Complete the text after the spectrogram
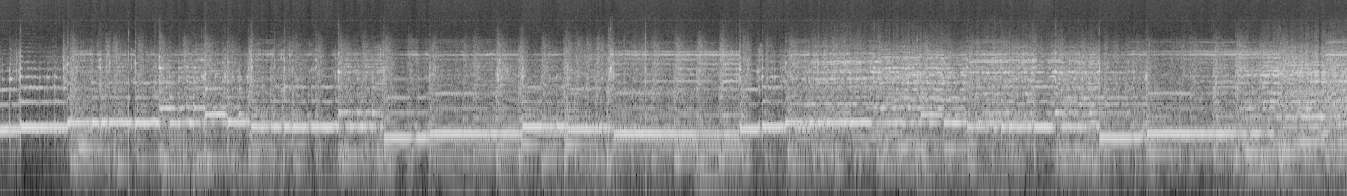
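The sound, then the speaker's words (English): Theme tune of a weekend radio programme broadcast to Merseyside: loud, continuous instrumental music with a bright, stepping melody over full accompaniment, playing steadily for over ten seconds without any talk. “I shall do that right after I've played the theme tune, which, in case you're interested, sounds like this.”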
